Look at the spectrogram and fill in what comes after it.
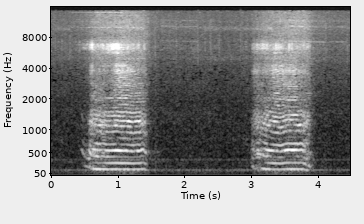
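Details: Loud, drawn-out buzzing, vibrating snores about 2.5 seconds apart over quiet room noise, from a sleeping office companion; snoring.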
